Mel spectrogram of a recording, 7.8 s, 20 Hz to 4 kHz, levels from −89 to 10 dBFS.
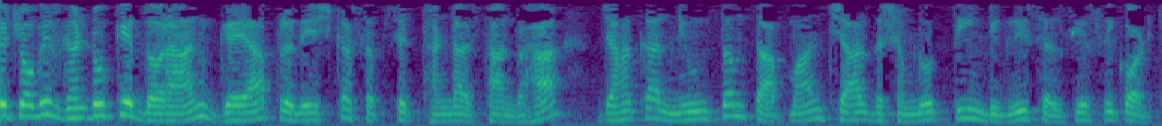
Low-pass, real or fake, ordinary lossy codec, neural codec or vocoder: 3.6 kHz; real; none; none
